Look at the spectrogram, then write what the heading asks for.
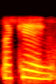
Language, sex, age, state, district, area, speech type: Assamese, female, 18-30, Assam, Golaghat, urban, conversation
